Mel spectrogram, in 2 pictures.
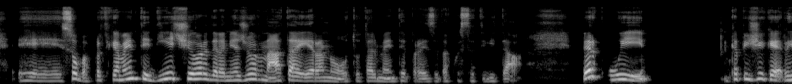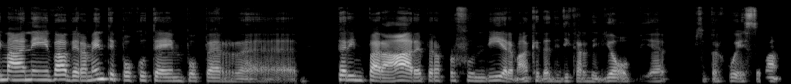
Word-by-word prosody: ehm, 160 -3 -6
somma, 260 +10 +4
praticamente 220 +5 +1
10 255 +7 +1
ore 250 0 +4
della 200 -4 -1
mia 190 +2 -3
giornata, 210 -4 +1
erano 165 -5 -1
totalmente 160 0 -8
prese 135 +1 -7
da - - -12
queste 160 -1 -2
attività. 155 -1 -9 0.6
Per 330 +4 +6
cui, 225 +3 0 0.8
capisci 245 0 -1
che 220 -3 +4
rimaneva 210 +2 +4
veramente 220 +5 +1
poco 190 -2 -6
tempo 165 -2 -2
per 150 -5 -7 0.4
per 215 -1 +1
imparare, 175 -3 +6
per 180 0 -5
approfondire, 175 -2 -4
ma - - -4
anche - - -6
da 135 - -5
dedicare 145 0 -10
a - - -15
degli 140 +2 -11
hobby, 160 - -5
eh, 145 +1 -9 0.2
se - - -17
è - - -35
per - - -13
questo, - - -2
ma - - -3
185 Hz, 150 wpm, -24 LUFS, 160-215 Hz, 0.8 s, Per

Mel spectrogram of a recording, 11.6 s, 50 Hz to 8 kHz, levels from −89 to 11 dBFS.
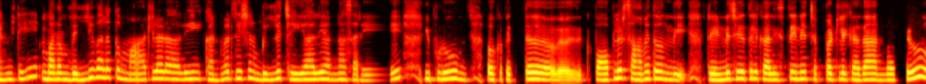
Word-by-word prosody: అంటే 220 +2 -3 0.3
మనం 230 0 +2
వెళ్లి 215 +5 +3
వాళ్ళతో 295 -1 +1 0.2
మాట్లాడాలి, 235 +1 -1 0.2
కన్వర్జేషన్ 245 +5 -2
బిల్డ్ 220 +3 +1
చేయాలి 225 +1 +2
అన్నా 220 +1 -4
సరే 195 -2 -6 0.8
ఇప్పుడు 235 0 +1 0.6
ఒక 210 - -3
పెద్ద 200 +1 -3 0.3
ఆహ్, 105 0 +1 0.2
పాపులర్ 255 +7 +3
సామెత 230 +3 0
ఉంది. 215 -3 0 0.4
రెండు 210 +3 +4
చేతులు 250 0 +3
కలిస్తేనే 215 +3 +1
చెప్పట్లేదు 220 0 0
కదా! 215 +1 +3
అన్నట్టు, 205 +3 +1
225 Hz, 120 wpm, -14 LUFS, 210-245 Hz, 0.8 s, రెండు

